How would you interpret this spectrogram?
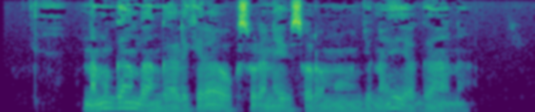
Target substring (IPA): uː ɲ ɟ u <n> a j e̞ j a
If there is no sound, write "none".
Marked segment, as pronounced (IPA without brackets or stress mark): n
